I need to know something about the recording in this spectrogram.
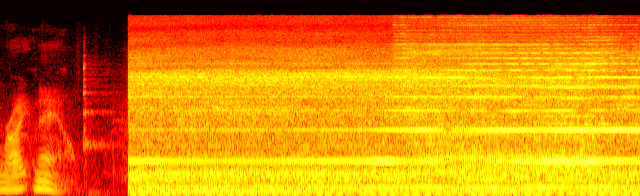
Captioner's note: machine running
